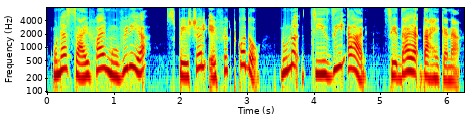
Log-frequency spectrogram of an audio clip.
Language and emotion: Santali, disgusted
